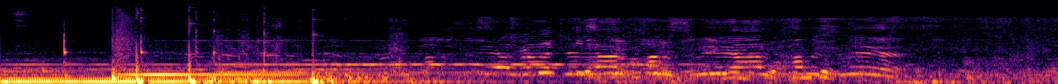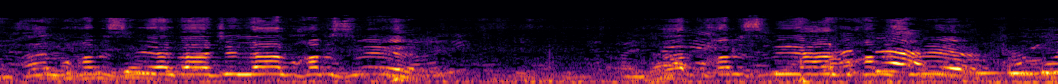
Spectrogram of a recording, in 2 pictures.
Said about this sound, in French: Nous sommes sur le marché du camp de Al-Hol, dans le nord-est de la Syrie, tout près de la frontière irakienne.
